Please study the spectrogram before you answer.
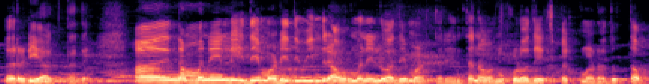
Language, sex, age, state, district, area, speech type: Kannada, female, 45-60, Karnataka, Hassan, urban, spontaneous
